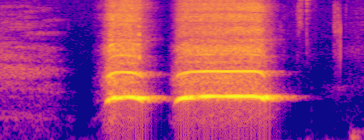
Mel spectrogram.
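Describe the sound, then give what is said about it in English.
A person imitates a train whistle with their voice: two steady, breathy whistling tones, a short blast followed by a longer one, both fairly loud and with no one talking. “You should make your train noise real quick.”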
